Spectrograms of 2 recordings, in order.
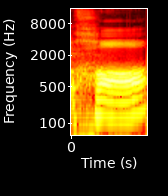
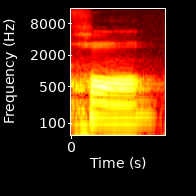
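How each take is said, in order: First: The syllable is said with lips kept neutral. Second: The syllable is said with rounded, protruding lips. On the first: The speaker calls it right. "Jadi kho" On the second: The speaker calls it wrong. "bukan kho gitu, bibirnya jangan monyong"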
